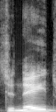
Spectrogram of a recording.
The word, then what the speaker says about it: Junaid: So my name is Junaid, rhymes with lemonade, and I am a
